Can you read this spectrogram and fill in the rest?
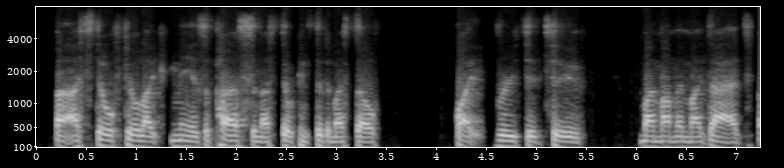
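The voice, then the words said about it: English accent. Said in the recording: “I've lived here since I was five, and I've got that accent. ... There's a bit of me that is English”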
